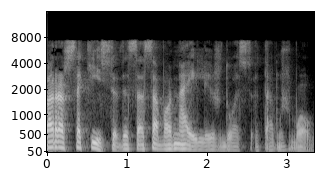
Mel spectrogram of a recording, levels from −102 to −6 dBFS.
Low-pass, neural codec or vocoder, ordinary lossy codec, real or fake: 7.2 kHz; none; MP3, 48 kbps; real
